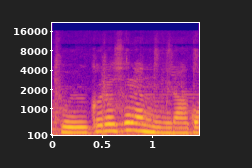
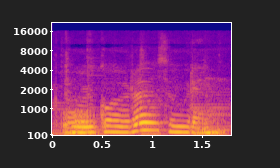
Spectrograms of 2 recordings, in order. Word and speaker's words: 돌고르수렌: 우리 교수님들이 저를 돌그르수렌이라고 하는데 돌고르수렌. 네. 돌고래처럼.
